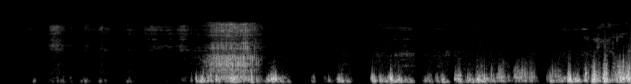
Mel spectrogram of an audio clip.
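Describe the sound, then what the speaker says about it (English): Snoring during a meditative animal- and nature-assisted awakening gathering: irregular rough, rasping breaths and snorts, some short and some drawn out, with gaps between them. The sound is close and moderately loud. "Snore from Kalia."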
